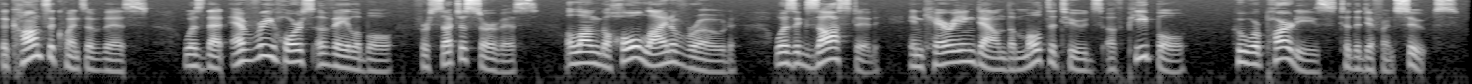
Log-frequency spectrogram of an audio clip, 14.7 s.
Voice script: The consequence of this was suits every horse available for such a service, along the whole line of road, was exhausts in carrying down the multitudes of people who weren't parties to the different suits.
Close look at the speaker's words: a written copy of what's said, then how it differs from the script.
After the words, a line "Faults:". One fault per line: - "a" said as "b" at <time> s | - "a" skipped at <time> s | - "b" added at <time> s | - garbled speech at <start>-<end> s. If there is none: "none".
The consequence of this was that every horse available for such a service, along the whole line of road, was exhausted in carrying down the multitudes of people who were parties to the different suits.
Faults:
- "suits" said as "that" at 2.1 s
- "exhausts" said as "exhausted" at 8.0 s
- "weren't" said as "were" at 12.5 s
